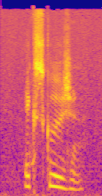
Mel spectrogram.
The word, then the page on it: exclusion: American English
